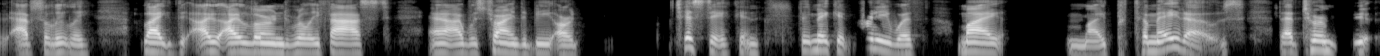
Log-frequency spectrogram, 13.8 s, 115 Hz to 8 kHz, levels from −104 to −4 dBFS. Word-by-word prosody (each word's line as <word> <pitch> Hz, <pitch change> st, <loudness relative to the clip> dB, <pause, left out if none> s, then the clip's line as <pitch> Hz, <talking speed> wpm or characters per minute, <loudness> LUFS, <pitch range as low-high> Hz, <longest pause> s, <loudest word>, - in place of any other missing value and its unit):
Absolutely. 150 Hz, -3 st, -3 dB, 0.5 s
Like, 155 Hz, -5 st, +5 dB
th -, -, -13 dB
I 170 Hz, 0 st, +3 dB, 0.2 s
I -, -, +3 dB
learned 155 Hz, -3 st, 0 dB
really 150 Hz, +1 st, -4 dB
fast, 145 Hz, -1 st, +3 dB, 0.4 s
and 155 Hz, 0 st, 0 dB
I 140 Hz, 0 st, +3 dB
was 145 Hz, 0 st, -8 dB
trying 160 Hz, -4 st, +3 dB
to 140 Hz, -, -11 dB
be 145 Hz, +1 st, -7 dB, 1.0 s
artistic 145 Hz, -, -2 dB
and 150 Hz, -, -11 dB, 0.4 s
then 175 Hz, 0 st, -7 dB
make 180 Hz, -1 st, -1 dB
it -, -, -5 dB
pretty 200 Hz, -6 st, -2 dB
with 140 Hz, -2 st, -4 dB, 0.4 s
my 160 Hz, -3 st, +5 dB, 0.7 s
my 125 Hz, 0 st, -7 dB
p -, -, -11 dB
tomatoes 225 Hz, -, -1 dB, 0.4 s
that 160 Hz, -3 st, +1 dB
turn 180 Hz, -5 st, -1 dB, 0.2 s
beau 345 Hz, +4 st, -3 dB
155 Hz, 120 wpm, -24 LUFS, 145-175 Hz, 1.0 s, Like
